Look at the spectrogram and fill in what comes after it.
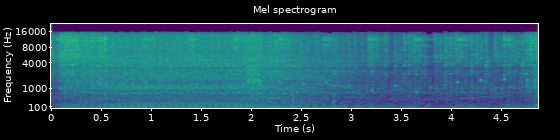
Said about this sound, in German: T3-Bulli mit einem 2-Liter-Motor, Baujahr 1980, so ein richtig schöner Oldtimer.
